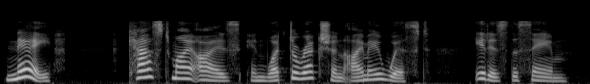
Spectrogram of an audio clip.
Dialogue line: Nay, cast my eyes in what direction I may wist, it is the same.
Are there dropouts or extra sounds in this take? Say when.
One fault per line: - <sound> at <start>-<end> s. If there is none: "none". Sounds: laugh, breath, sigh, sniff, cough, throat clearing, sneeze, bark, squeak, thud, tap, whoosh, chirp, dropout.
none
